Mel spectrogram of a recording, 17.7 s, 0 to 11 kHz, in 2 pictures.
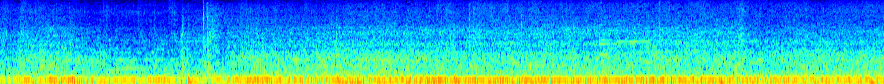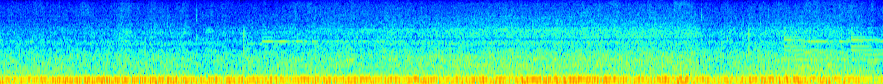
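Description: A pickup truck's V8 engine idles and rumbles steadily in SnowRunner, a low, constant drone holding at one level throughout with no talk over it.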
